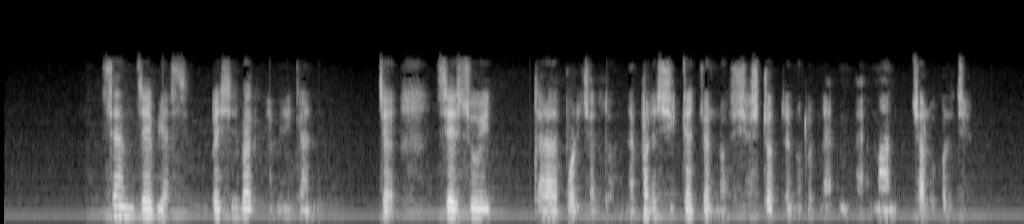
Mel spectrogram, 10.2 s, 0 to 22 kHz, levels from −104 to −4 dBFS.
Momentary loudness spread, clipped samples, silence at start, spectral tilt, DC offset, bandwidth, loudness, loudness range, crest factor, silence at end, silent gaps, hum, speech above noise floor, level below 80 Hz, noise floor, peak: 17 LU; under 0.1%; 1 s; -4.5 dB/octave; under 0.1%; 7.6 kHz; -26 LUFS; 3 LU; 24 dB; 0.6 s; none; none; 32 dB; -62 dBFS; -58 dBFS; -4 dBFS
